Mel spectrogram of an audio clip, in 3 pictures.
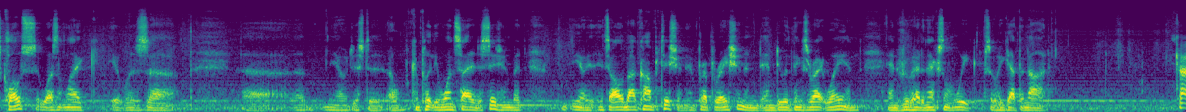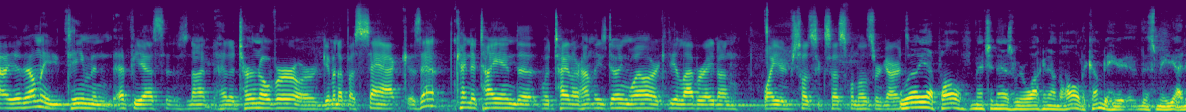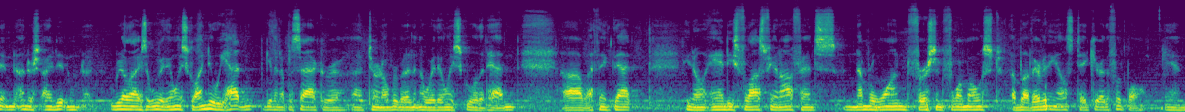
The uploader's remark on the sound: Press Conference - September 9, 2019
